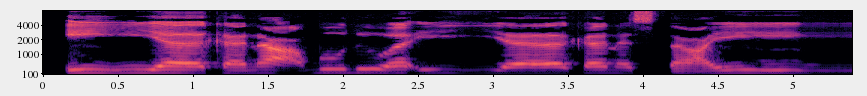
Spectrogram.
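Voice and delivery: slow, measured chant with long held endings; Qur'an recitation. Shown as a demonstration. Teacher reciting Al-Fatihah for the lesson, slow melodic recitation. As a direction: recite verse by verse, stretching the final vowels.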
